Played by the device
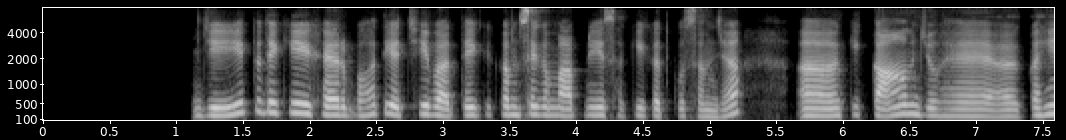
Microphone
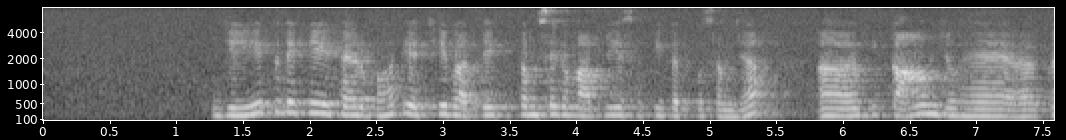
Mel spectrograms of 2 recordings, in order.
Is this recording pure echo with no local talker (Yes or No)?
Yes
